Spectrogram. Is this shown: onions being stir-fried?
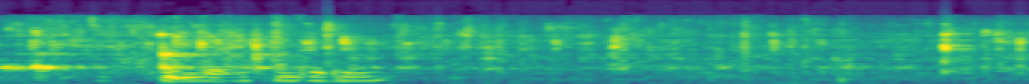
yes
